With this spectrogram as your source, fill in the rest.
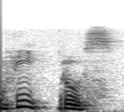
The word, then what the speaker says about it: vírus: Por exemplo, vírus. Vírus termina com us, a sílaba mais forte é o vi, então vai acento.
